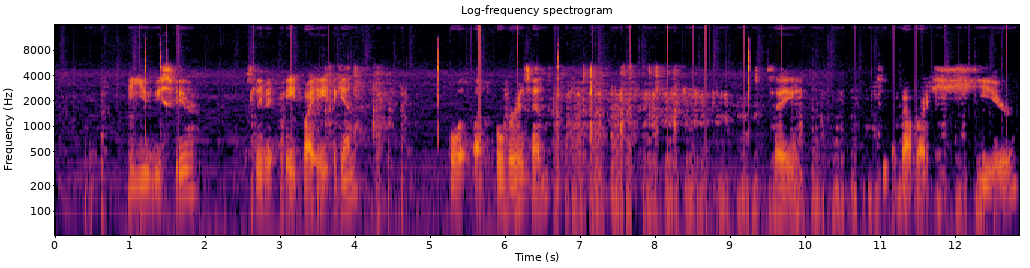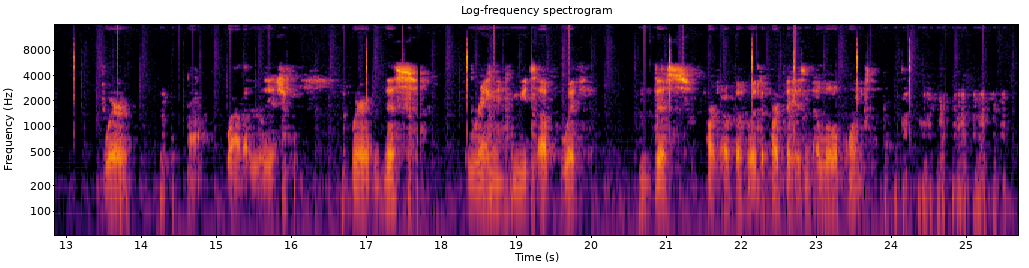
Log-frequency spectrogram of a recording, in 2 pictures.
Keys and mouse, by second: 4.1 click, 16.1-17.7 drag, 16.1 d, 17.7 z, 20.1-21.2 drag, 20.1 d, 21.7 d, 22.7 d, 23.4 d, 25.5 z.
